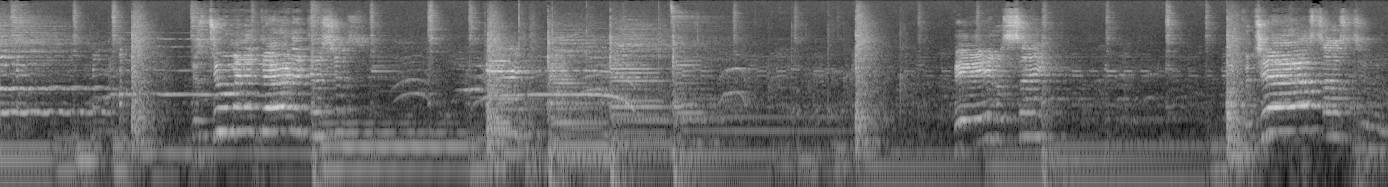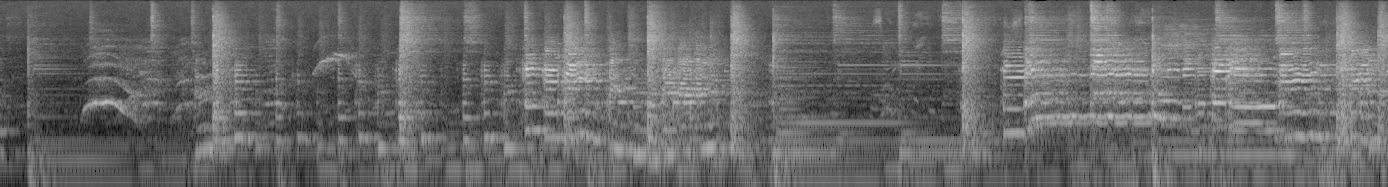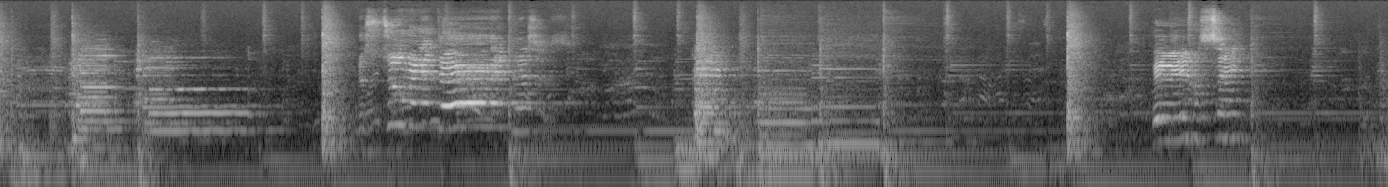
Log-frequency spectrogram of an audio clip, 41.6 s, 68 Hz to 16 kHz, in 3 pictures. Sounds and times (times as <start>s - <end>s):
Music: 0.0s - 41.6s.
